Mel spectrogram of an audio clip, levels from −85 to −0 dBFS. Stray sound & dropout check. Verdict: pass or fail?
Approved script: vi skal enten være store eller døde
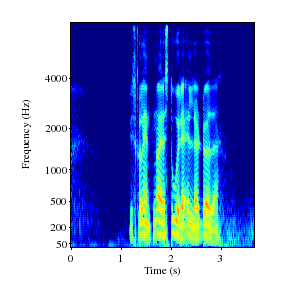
pass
